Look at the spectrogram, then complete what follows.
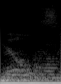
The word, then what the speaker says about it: Mills: People get that wrong. Mills. I'm like Mills. Mills. M I L Ls. I spell it.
